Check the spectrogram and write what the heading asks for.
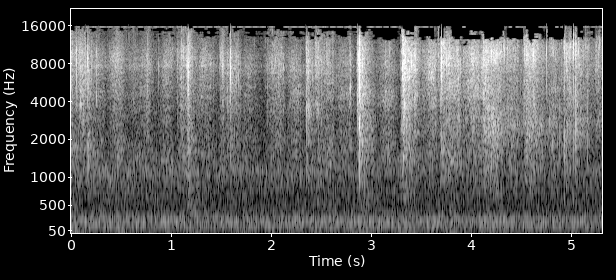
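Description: Knife cutting through crisp, flaky baked puff pastry: faint crackling and crunching as the layers break, with a few louder crackles about a second in and around three seconds in.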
